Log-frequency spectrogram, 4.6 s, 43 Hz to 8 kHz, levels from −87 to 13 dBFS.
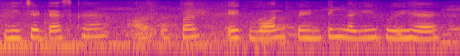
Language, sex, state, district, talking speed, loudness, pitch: Hindi, female, Uttar Pradesh, Lucknow, 145 wpm, -16 LUFS, 225 Hz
